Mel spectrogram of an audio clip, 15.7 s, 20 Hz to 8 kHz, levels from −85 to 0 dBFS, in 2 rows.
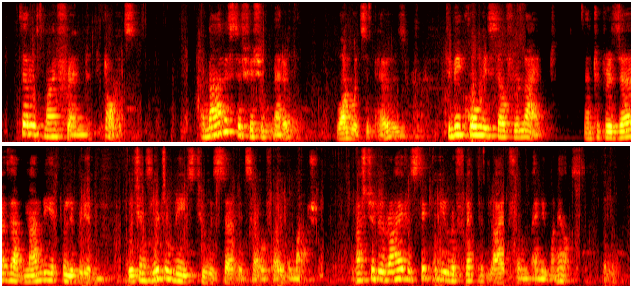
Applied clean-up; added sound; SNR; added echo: neural separator model SepFormer DNS4.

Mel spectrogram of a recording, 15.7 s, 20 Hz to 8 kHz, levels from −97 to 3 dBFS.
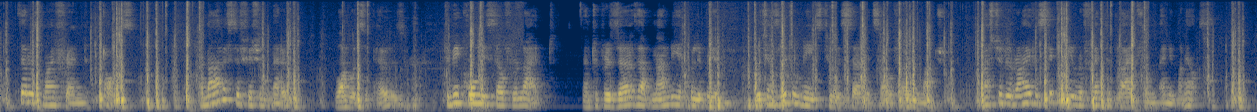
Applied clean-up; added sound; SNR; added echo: none; Mechanisms; 1 dB; reverberation time 0.3 s.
